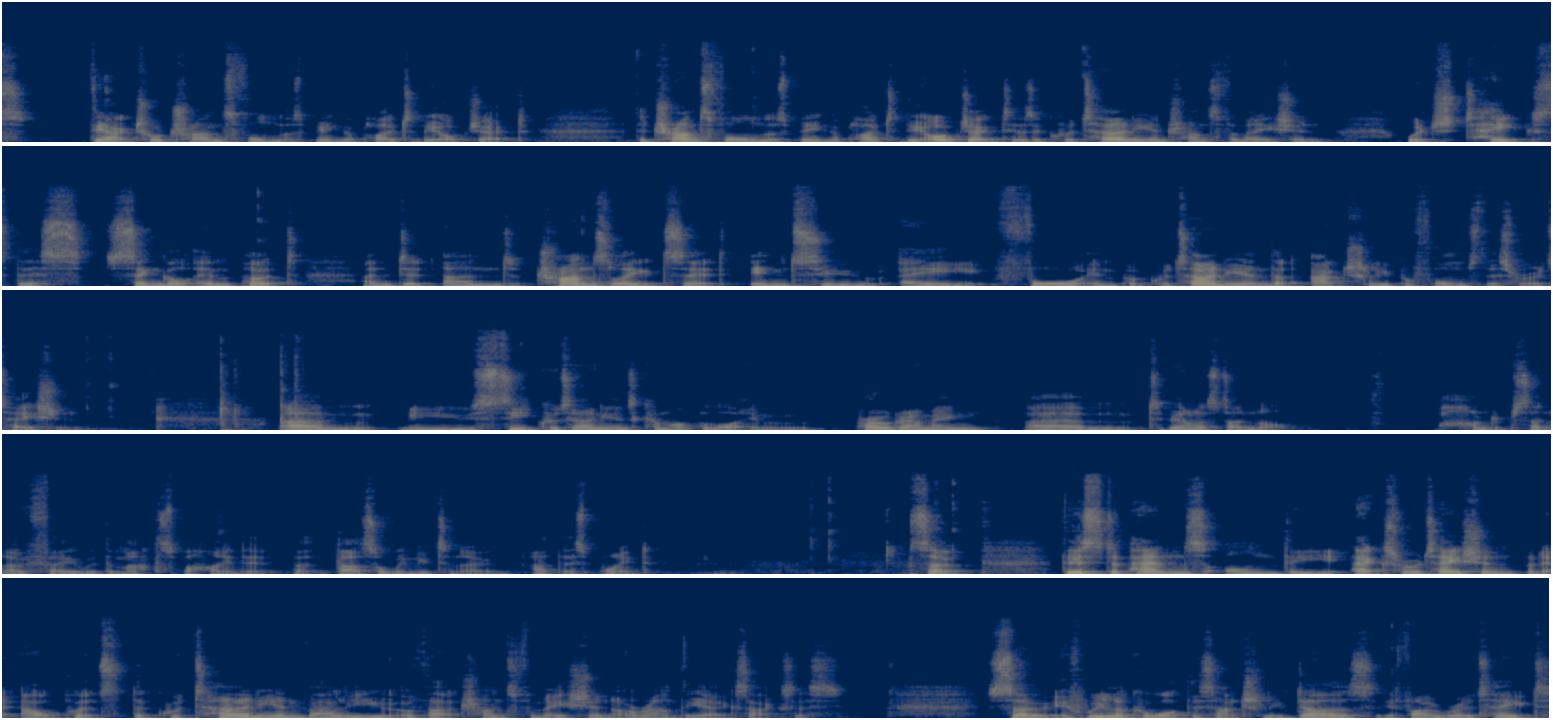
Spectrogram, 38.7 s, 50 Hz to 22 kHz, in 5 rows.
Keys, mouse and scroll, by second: 3.8 click, 7.2 click, 15.9 click, 18.1 middle click, 27.3 right click, 37.9 click.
